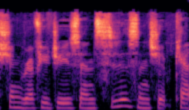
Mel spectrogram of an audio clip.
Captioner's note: speaking in french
